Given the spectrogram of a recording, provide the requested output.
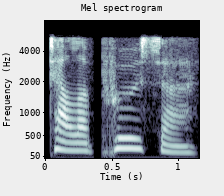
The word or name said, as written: Tallapoosa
